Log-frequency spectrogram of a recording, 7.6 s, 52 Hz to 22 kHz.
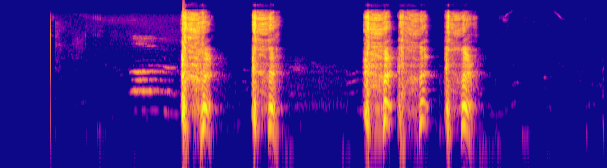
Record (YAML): cough_length: 7.6 s
cough_amplitude: 32768
cough_signal_mean_std_ratio: 0.27
survey_phase: alpha (2021-03-01 to 2021-08-12)
age: 45-64
gender: Male
wearing_mask: 'No'
symptom_none: true
smoker_status: Never smoked
respiratory_condition_asthma: false
respiratory_condition_other: false
recruitment_source: REACT
submission_delay: 2 days
covid_test_result: Negative
covid_test_method: RT-qPCR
